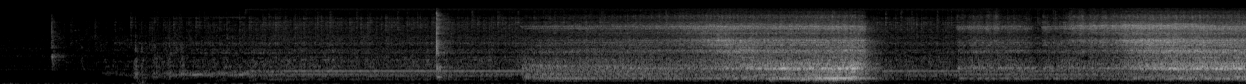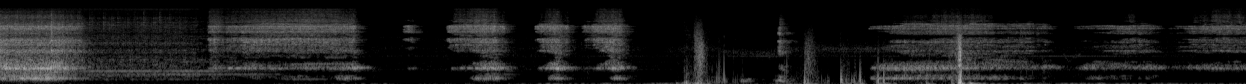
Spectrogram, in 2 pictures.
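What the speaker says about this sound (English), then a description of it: "I want to cut this bottom down a little bit more, shape it a little bit more" Shaping the bottom of a wooden spiral finial brings swelling rasping cuts of a tool against spinning wood, first in two longer passes, then short, choppy bursts separated by pauses.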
